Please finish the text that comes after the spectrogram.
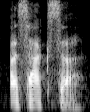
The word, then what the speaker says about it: Asakusa: Asakusa. So the U is silent. I noticed that a lot of Japanese words and names have the U silent like that.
